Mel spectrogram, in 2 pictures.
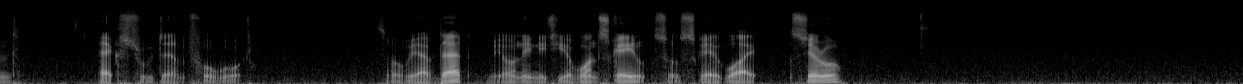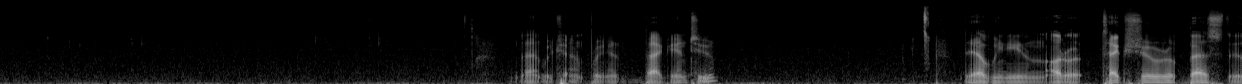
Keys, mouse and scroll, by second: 0.8 e, 1.8-4.0 drag, 7.0 s, 15.6 s, 18.0-20.9 drag, 23.4 a.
